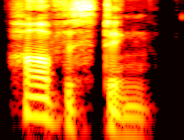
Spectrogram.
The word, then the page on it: harvesting: British English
